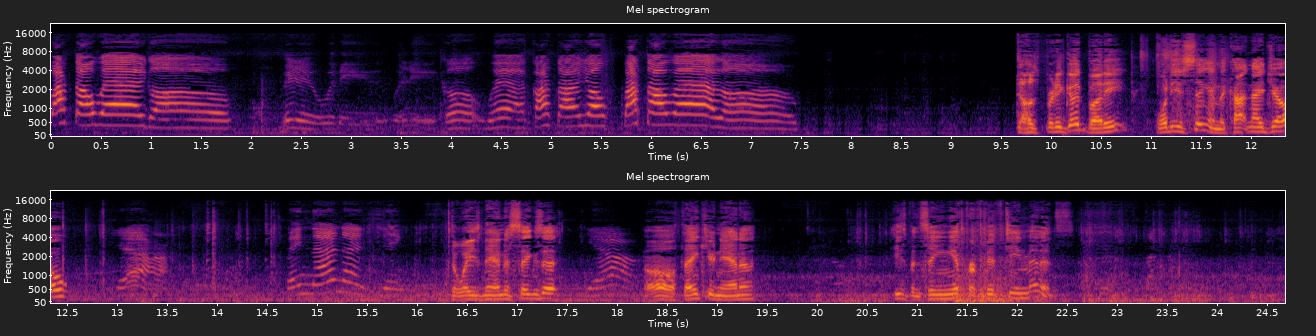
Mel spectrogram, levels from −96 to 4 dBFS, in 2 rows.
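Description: No technical faults can be heard anywhere in this audio. Nothing in it points to a problem in how it was captured, processed or played back.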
